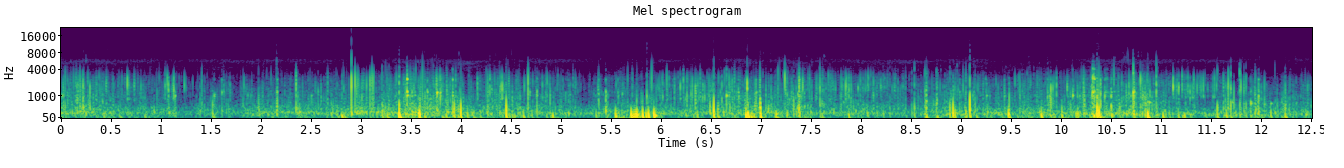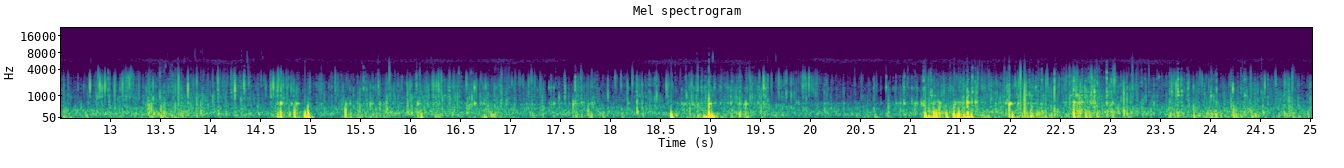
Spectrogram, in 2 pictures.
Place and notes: kill van kull staten island
waves hydrophone recording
